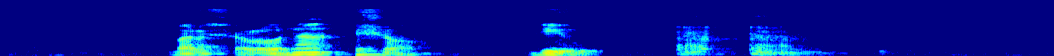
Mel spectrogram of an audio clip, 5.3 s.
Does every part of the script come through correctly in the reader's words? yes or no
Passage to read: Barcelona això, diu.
yes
